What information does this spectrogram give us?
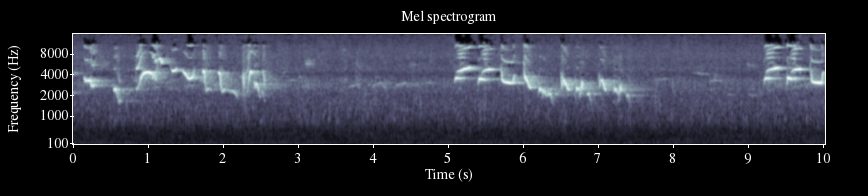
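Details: Magpie robin song used to train cage birds: three energetic phrases of sharp chips and cascading, sliding whistles, with quieter spells between them.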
